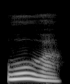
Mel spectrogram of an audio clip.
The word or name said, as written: ಓವಿ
